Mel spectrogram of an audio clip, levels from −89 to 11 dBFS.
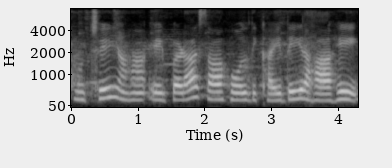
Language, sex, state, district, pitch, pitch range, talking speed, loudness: Hindi, female, Madhya Pradesh, Dhar, 230 Hz, 220-240 Hz, 140 wpm, -16 LUFS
